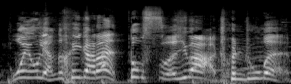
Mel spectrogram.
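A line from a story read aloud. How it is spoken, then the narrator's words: Excited roar. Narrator (Chinese): 有个二逼…突然激动的大吼一声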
